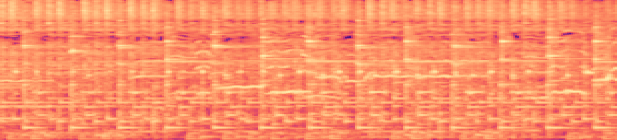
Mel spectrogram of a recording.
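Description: Balinese joged bumbung gamelan: bamboo xylophones played fast in repeating interlocking patterns, driven by kendang hand drums.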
